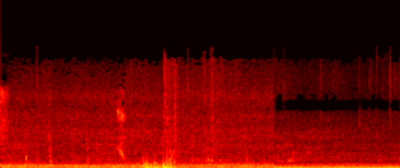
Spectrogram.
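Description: Steady low hum of an above-ground pool's filter pump, with faint water noise; the hum grows louder about three seconds in.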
